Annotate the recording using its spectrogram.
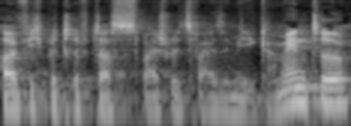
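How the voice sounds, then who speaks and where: A man's voice with lively intonation. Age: 20s. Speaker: PhD researcher in battery science. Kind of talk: casual interview.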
